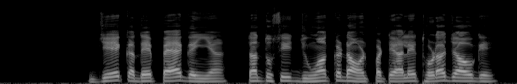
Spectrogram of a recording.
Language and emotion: Punjabi, neutral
